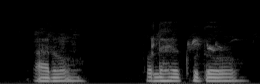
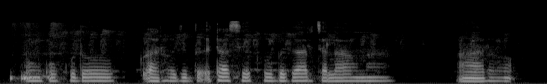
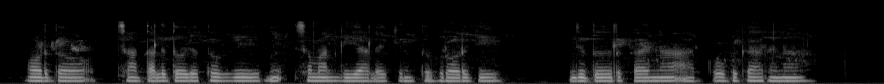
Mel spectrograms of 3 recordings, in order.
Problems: constant background noise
